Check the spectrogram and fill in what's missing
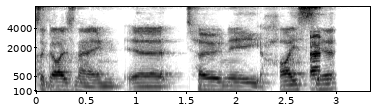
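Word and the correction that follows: Hsieh: Tony Shea. – I was dead close. – It is spelled weird. – Yeah. H-S-E-I-H. – Yeah. Pronounce Shea.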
